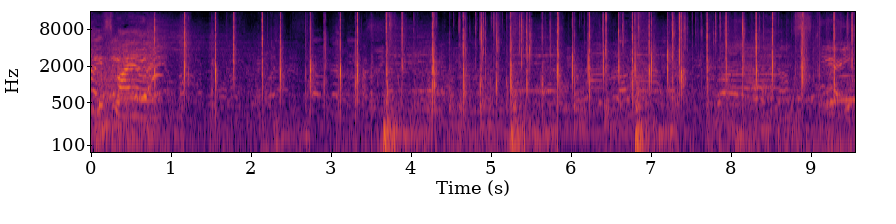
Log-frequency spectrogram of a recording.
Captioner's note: clapping rhythms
